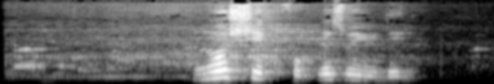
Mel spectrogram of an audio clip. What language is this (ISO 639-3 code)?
wes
